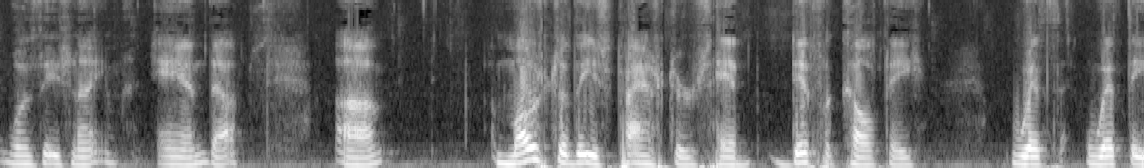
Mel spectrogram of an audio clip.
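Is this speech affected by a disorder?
Yes: Parkinson's; tremors as early symptom.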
